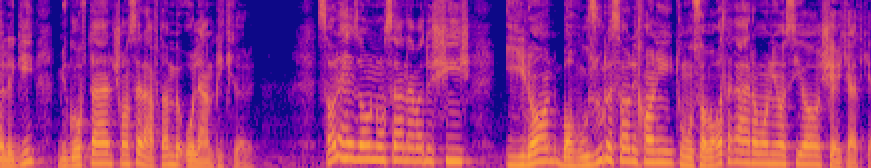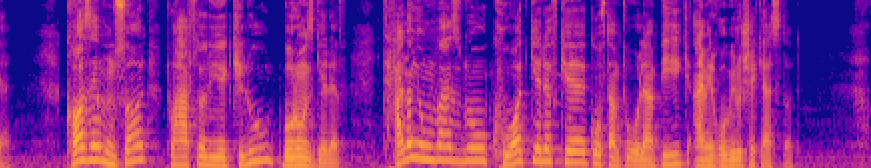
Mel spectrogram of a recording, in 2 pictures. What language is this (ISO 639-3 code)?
fas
